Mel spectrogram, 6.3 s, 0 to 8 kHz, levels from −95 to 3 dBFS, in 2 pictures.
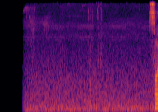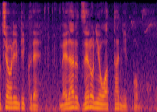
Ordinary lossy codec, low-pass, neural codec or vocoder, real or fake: none; 7.2 kHz; none; real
